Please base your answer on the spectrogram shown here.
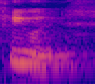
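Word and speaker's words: fuel: एफ का फॉ हो जाएगा, EU का हो जाएगा यू, और L का हो जाएगा ल, ये हो जाएगा आपका फ्यूल।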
